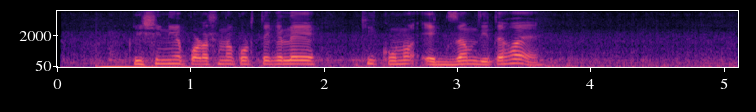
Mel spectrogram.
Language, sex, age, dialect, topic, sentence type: Bengali, male, 18-24, Standard Colloquial, agriculture, question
